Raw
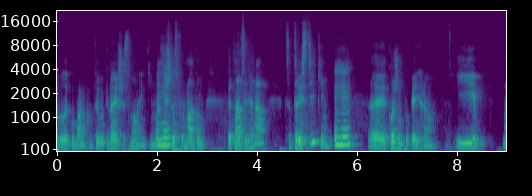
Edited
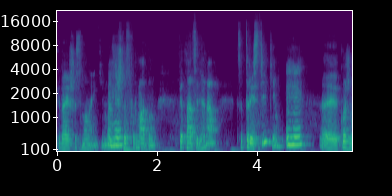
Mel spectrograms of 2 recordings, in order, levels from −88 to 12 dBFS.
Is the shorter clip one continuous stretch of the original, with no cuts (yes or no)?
yes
